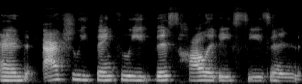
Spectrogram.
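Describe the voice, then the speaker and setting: Speaking at a fairly slow pace, a woman has a medium pitch, a bright, sharp tone and a monotone, flat intonation. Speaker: singer. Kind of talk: interview answer.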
